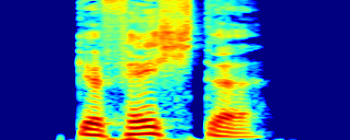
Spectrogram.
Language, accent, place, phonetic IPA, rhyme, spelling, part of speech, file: German, Germany, Berlin, [ɡəˈfɛçtə], -ɛçtə, Gefechte, noun, De-Gefechte.ogg
- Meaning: nominative/accusative/genitive plural of Gefecht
